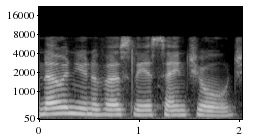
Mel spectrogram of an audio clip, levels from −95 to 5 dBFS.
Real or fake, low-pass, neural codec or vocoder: real; 7.2 kHz; none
